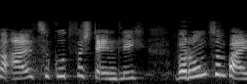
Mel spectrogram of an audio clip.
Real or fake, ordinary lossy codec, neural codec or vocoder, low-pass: real; none; none; none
